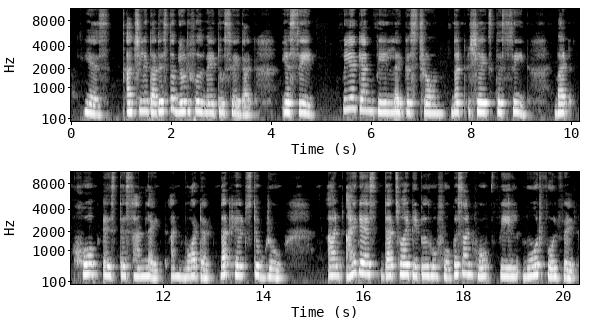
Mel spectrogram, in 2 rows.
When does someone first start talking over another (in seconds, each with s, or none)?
none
